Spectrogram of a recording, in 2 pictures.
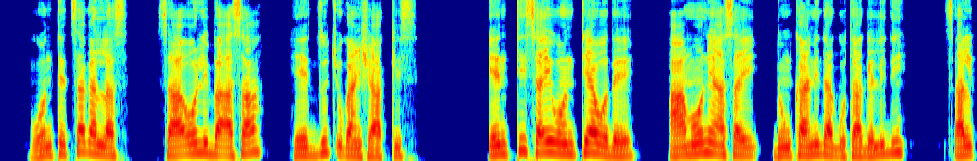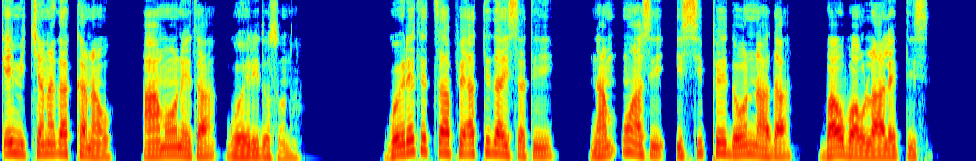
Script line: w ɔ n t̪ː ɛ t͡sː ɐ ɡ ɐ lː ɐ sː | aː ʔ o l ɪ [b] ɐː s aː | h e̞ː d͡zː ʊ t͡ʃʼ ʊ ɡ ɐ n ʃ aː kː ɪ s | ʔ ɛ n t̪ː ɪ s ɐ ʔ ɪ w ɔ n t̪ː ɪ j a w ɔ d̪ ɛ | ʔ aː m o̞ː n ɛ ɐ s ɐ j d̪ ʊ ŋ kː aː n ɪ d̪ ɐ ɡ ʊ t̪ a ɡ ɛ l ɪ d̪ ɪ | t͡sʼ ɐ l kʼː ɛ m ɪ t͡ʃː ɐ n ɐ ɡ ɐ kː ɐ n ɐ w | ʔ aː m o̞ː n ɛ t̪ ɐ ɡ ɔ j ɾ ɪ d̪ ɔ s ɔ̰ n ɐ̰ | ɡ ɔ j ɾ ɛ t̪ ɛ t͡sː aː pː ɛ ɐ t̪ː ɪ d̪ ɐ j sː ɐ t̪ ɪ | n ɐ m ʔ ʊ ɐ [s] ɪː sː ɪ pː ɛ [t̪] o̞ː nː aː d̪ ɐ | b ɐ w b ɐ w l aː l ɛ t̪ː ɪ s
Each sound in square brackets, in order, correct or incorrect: correct, correct, incorrect

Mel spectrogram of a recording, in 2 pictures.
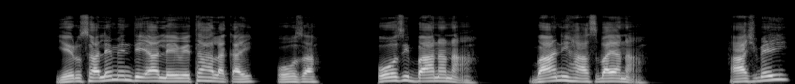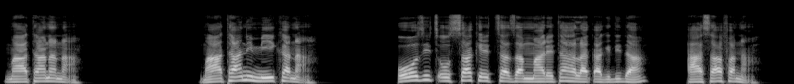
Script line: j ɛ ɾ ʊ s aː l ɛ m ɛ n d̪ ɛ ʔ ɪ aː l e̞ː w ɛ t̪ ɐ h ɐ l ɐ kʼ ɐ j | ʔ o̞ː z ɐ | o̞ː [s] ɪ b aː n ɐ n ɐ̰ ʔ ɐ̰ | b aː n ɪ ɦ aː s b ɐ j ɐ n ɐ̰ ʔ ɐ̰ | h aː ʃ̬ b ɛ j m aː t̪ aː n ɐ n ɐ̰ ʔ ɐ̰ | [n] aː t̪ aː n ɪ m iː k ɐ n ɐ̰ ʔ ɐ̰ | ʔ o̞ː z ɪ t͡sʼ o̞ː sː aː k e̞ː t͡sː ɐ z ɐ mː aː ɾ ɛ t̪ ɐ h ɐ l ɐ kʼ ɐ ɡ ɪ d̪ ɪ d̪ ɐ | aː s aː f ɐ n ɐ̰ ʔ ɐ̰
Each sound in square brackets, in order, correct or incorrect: incorrect, incorrect

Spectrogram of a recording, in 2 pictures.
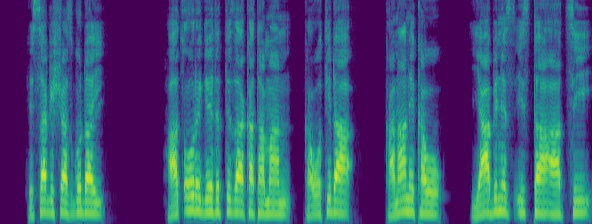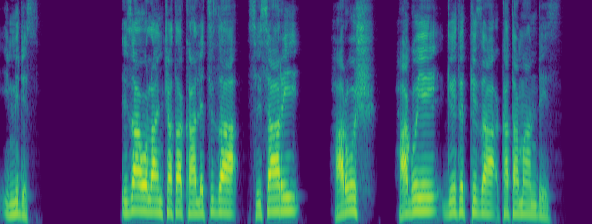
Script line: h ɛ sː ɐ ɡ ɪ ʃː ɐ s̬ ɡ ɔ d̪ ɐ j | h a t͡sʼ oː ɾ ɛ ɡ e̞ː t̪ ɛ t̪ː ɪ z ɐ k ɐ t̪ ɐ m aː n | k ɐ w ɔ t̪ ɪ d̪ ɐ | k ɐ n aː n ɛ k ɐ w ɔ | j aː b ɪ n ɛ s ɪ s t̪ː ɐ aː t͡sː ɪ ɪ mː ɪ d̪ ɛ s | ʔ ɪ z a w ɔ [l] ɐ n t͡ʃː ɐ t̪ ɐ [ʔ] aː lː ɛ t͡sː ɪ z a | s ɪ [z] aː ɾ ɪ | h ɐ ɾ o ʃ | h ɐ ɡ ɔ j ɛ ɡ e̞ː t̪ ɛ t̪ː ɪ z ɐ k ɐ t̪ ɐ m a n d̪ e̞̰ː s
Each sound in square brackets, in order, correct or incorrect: correct, incorrect, incorrect

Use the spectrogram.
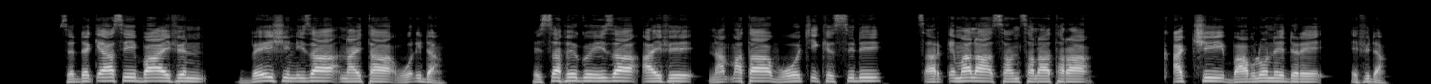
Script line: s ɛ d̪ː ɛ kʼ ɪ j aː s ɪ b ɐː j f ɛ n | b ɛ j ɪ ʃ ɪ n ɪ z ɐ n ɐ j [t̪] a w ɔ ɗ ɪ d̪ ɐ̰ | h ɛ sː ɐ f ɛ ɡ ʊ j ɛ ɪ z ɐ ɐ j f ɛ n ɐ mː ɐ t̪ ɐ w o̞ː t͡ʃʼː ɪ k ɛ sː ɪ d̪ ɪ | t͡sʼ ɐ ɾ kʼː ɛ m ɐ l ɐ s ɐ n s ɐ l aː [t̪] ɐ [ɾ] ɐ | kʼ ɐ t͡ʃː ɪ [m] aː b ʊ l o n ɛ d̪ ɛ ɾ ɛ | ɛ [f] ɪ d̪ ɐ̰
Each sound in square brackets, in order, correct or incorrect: correct, correct, correct, incorrect, correct

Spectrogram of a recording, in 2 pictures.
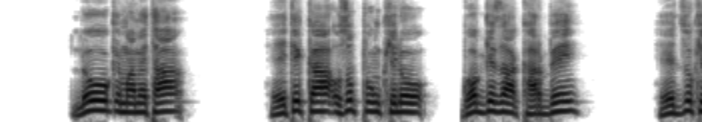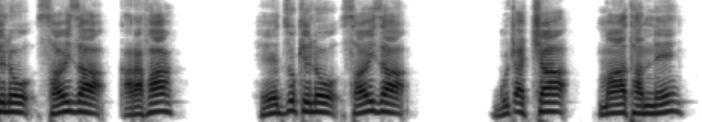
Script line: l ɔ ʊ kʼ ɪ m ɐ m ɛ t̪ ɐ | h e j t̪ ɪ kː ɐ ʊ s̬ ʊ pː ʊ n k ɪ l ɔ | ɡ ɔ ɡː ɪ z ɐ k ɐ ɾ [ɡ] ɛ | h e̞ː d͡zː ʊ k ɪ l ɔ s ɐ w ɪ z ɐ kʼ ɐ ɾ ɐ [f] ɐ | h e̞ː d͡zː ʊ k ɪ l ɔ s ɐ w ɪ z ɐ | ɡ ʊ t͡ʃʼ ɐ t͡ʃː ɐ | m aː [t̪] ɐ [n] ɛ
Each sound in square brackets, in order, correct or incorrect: incorrect, correct, correct, incorrect

